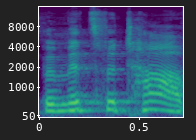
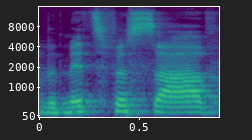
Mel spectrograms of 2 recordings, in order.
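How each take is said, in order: First: The last syllable starts with a T sound. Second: The last syllable starts with an S sound. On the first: The speaker calls it right. "It's b'mitzvah tav with a T" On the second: The speaker calls it wrong. "not sav with an S, but that's how it was in the Yiddish pronunciation"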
